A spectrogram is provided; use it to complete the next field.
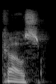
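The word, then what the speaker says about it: Qos: spelled by scholars Q-O with a circumflex mm-hmm. and an S. So Kaus, I think, is probably how it's pronounced. Kaus, which is based on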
